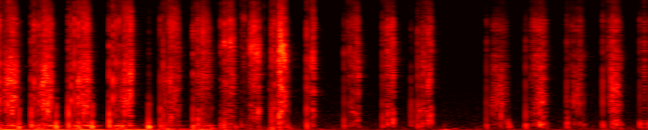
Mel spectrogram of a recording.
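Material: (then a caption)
Paper, plastic. Long white acrylic nails scratch along the face and edge of a small, flat, textured purple Polaroid instant photo with a white frame, made of paper and plastic. The result is a quick, uneven run of bright, hissy, rasping strokes with almost no ring, separated by brief pauses.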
